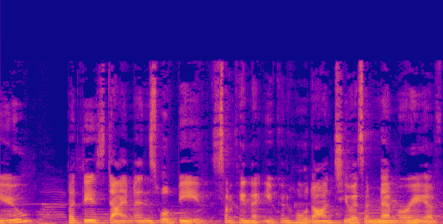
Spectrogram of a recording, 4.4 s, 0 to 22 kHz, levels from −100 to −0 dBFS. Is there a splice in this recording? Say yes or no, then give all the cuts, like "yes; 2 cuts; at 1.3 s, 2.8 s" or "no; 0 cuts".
no; 0 cuts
